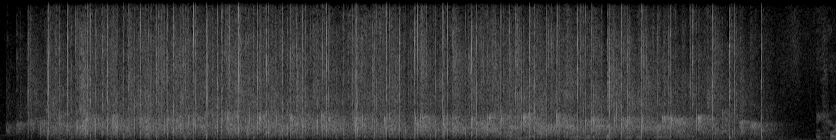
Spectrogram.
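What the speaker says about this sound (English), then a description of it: "Please join me in a round of applause." Audience at a city council meeting breaks into sustained applause, a dense steady clatter of many hands lasting several seconds before tapering off near the end.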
